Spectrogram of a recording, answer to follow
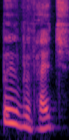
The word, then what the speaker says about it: Buttigieg: Who's this Buttigieg guy? What a name. Is that his name? Did you say Keith or Pete Buttigieg?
